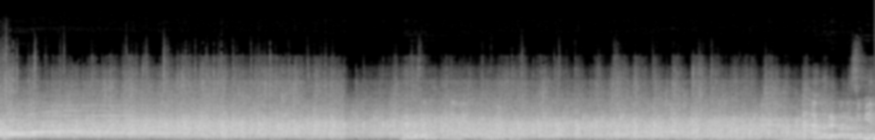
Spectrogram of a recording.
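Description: Audience applauding steadily, with a few voices calling out through the clapping.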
